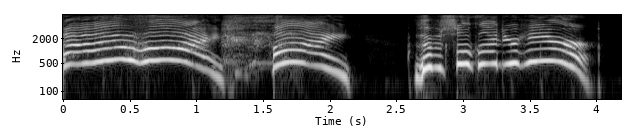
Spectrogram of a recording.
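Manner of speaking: very high, squeaky, drawn-out voice. Imitating a character greeting someone, voice jumping three octaves. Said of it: "his voice going up three octaves".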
